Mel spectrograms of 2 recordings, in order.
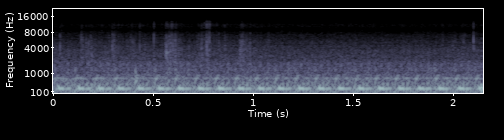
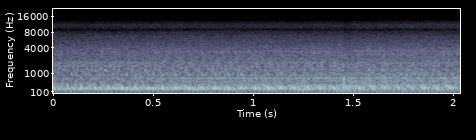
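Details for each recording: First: Mini-excavator diesel started before repair while running on gasoline mixed into its diesel fuel: steady lumpy idle, roughly 200 pulses a minute, somewhat harsh and uneven; rough idle from gasoline-contaminated diesel. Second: Mini-excavator diesel engine restarted on diesel after running gas through the injectors: steady, smooth unbroken idle rumble, no knocks or misses, smoother than on gas.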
